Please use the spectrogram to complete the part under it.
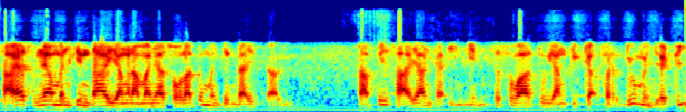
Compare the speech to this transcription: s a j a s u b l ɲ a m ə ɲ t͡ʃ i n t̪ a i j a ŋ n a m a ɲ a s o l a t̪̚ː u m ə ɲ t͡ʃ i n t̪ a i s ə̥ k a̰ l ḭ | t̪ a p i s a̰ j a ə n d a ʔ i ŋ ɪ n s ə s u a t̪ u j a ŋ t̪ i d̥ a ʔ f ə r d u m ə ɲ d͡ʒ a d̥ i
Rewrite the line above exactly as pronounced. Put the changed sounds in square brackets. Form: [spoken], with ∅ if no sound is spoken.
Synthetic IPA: s a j a s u b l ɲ a m ə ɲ t͡ʃ i n t̪ a i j a ŋ n a m a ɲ a s o l a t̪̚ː u m ə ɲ t͡ʃ i n t̪ a i s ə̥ k a̰ l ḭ | t̪ a p i s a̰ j a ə n d a ʔ i ŋ ɪ n s ə s u a t̪ u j a ŋ t̪ i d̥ a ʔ f ə r d u m ə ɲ d͡ʒ a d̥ i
